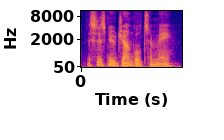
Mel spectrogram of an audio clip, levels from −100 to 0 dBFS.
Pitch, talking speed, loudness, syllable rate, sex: 105 Hz, 285 wpm, -20 LUFS, 6.7 syllables/s, male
